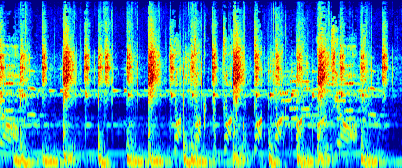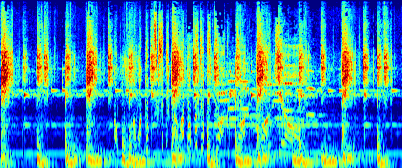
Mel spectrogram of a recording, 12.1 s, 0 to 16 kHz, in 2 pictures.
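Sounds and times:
instrumental hip-hop beat: 0.0s - 12.0s
turntable scratching: 2.6s - 5.2s, 7.4s - 10.4s.

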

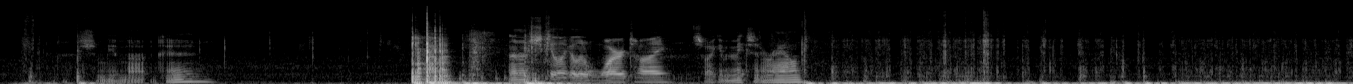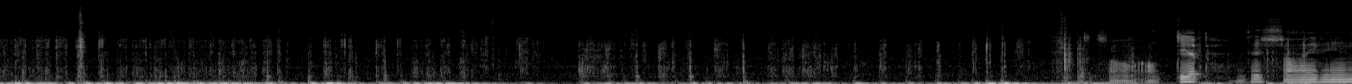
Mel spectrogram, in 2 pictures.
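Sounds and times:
zip tie scraping epoxy: 8.3s - 24.1s.

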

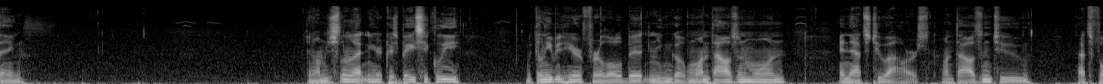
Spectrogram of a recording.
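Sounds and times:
room tone hiss: 0.0s - 11.0s
faint high chirps: 1.6s - 2.4s, 4.9s - 5.3s.

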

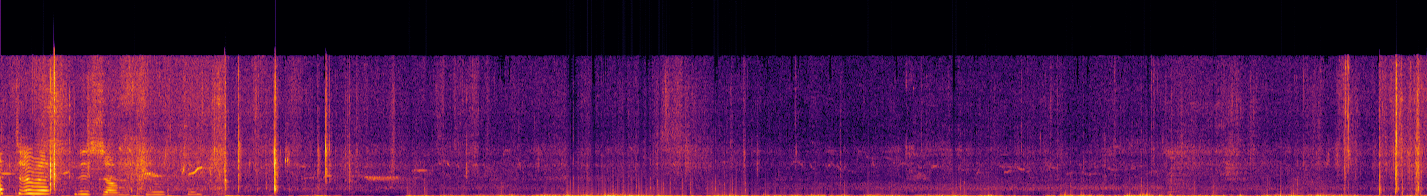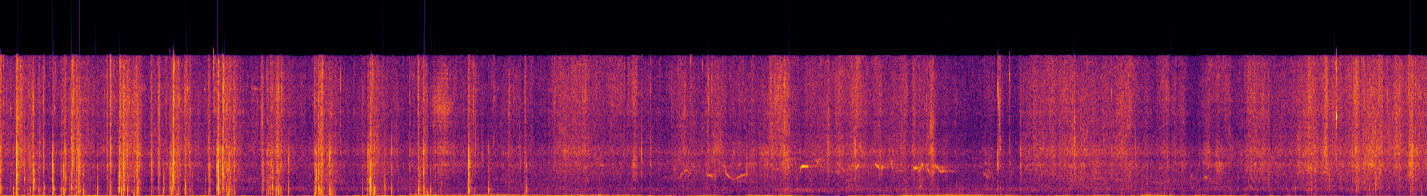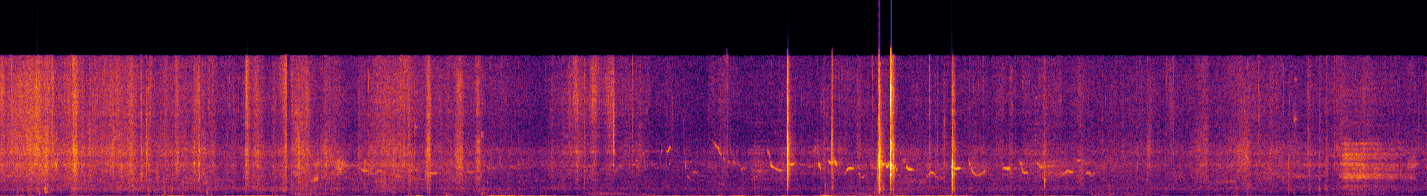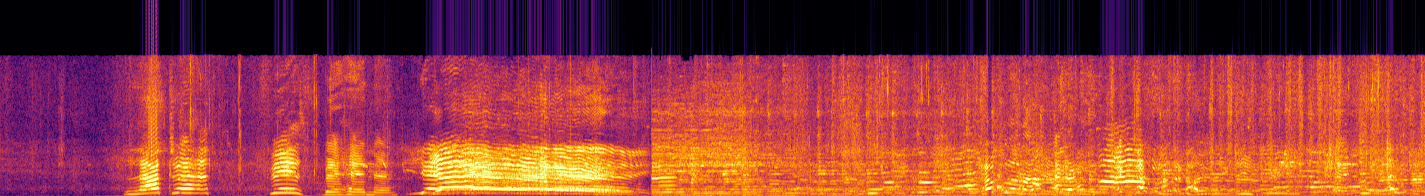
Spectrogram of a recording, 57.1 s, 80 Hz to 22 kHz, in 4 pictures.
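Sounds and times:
small birds chirping: 0.0s - 5.5s, 20.9s - 24.3s, 31.5s - 46.0s
wind buffeting microphone: 0.0s - 39.4s.

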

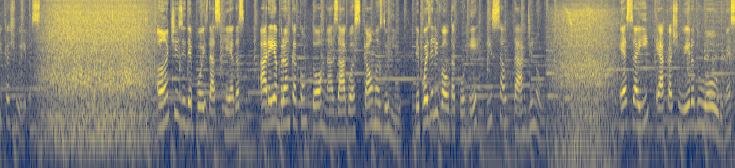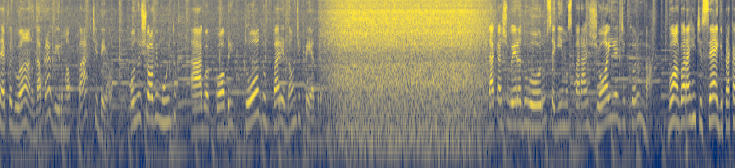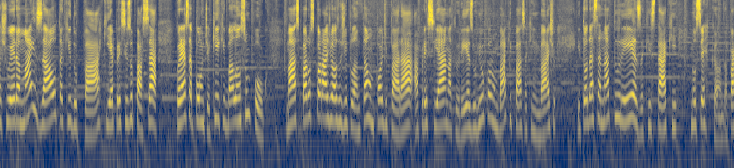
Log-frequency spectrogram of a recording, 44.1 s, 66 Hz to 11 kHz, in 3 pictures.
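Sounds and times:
small waterfall rushing: 0.8s - 3.2s, 11.0s - 12.4s, 21.1s - 24.6s.

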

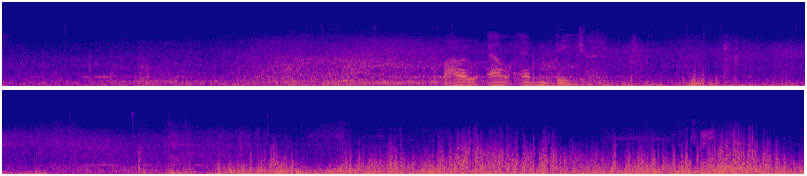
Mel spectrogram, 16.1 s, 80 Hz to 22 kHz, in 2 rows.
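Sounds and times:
footsteps on pavement: 0.0s - 14.9s
wind buffeting microphone: 0.0s - 16.0s.

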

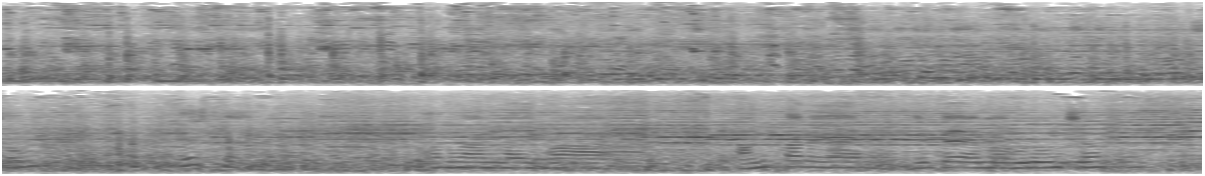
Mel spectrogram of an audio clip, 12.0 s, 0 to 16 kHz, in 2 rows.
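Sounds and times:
crowd voices: 0.0s - 12.0s
drumming: 0.0s - 12.0s
street noise: 0.0s - 12.0s.

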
